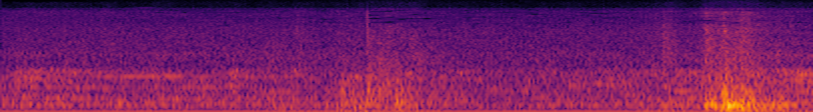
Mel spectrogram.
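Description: A cat leaping onto a hanging curtain and clinging to it: a brief rustle and rattle of the curtain near the end, over a steady low room hum.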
